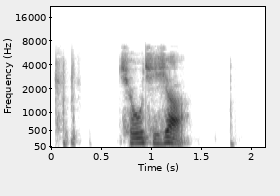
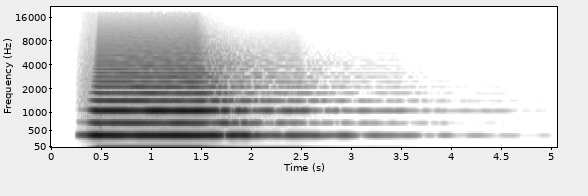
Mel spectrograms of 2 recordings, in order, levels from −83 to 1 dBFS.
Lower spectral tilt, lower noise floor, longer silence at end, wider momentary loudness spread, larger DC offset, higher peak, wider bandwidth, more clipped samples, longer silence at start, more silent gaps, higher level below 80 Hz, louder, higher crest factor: first, -7 dB/octave vs -1.5 dB/octave; second, -59 dBFS vs -70 dBFS; second, 0.8 s vs 2.1 s; second, 16 LU vs 20 LU; neither; second, -4 dBFS vs 0 dBFS; second, 7.4 kHz vs 13.5 kHz; neither; second, 0.05 s vs 0.25 s; neither; first, -62 dBFS vs -72 dBFS; second, -22 LUFS vs -10 LUFS; first, 22 dB vs 12 dB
